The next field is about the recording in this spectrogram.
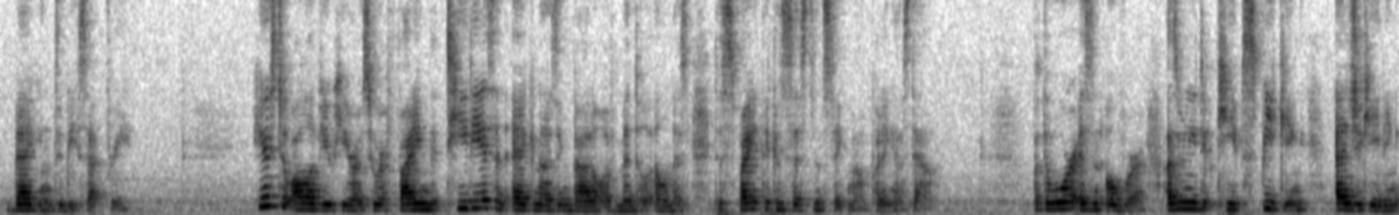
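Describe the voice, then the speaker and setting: A young adult woman performing a slam poem in an earnest, emphatic, rhythmic style. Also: fairly high pitch. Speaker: slam poet. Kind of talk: slam poetry recitation. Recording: roomy, distant mic, faint noise.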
